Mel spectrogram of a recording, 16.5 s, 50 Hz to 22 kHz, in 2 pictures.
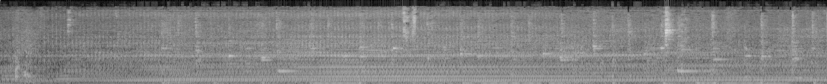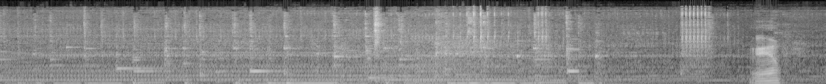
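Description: Inside a Toshiba SD-2800 DVD player, a faulty mechanism whirs and grinds continuously, with clicking and ratcheting over a steady motor hum, followed by a couple of sharp clunks near the end.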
